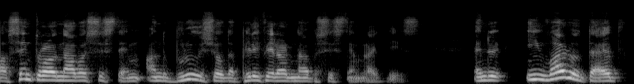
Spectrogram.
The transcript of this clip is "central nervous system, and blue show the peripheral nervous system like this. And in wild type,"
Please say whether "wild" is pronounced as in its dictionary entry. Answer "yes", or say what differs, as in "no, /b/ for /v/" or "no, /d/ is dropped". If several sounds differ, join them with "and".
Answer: no, /l/ is dropped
